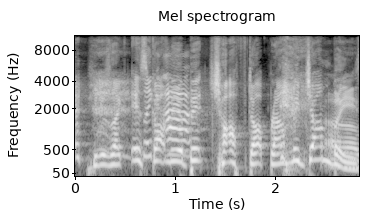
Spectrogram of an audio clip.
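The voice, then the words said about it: Put-on British accent. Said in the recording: “a British accent ... Nailed it. Proper chuffed is good.”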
